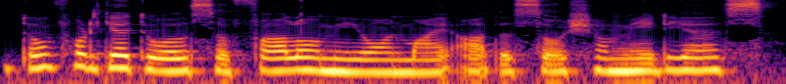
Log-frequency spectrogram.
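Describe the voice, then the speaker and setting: A woman hosting a crochet tutorial, talking in a calm, low, relaxed voice that slips into soft whispers. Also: normal speed, creaky.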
